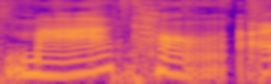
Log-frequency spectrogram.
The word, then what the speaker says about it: 马桶: which is 马桶, and it's third tone and third tone. But when pronounced, the third tone becomes second tone. So it's 马桶, 二声跟三声, 马桶, toilet in Chinese.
